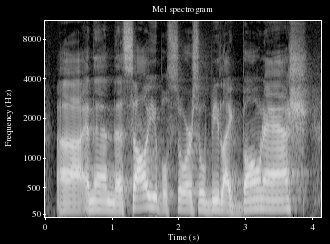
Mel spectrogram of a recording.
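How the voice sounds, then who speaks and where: A fairly high-pitched male voice with fairly even intonation and audible room echo. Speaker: pottery glaze teacher. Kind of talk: online lecture. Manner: casual, halting with fillers.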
